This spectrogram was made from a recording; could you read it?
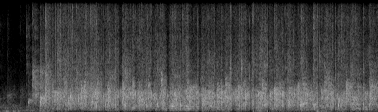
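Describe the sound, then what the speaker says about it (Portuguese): An audience at a morning lecture bursts into sustained, dense applause after a brief quiet start, steady and loud for several seconds with no voices over it. "vamos dar uma calorosa salva de palmas em agradecimento pela presença do pessoal"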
